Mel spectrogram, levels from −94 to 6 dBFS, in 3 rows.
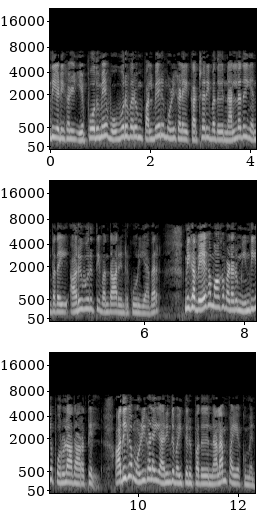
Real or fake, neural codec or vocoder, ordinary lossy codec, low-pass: real; none; none; 7.2 kHz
